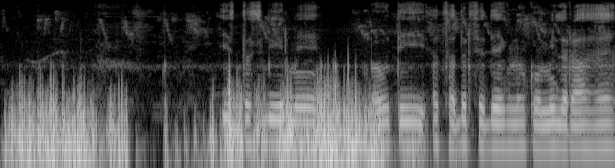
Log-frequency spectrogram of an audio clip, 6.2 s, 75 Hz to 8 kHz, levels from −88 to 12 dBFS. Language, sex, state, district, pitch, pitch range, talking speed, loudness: Hindi, male, Rajasthan, Bikaner, 130 Hz, 125-135 Hz, 115 wpm, -19 LUFS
